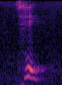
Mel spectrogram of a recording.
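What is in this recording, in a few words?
"cik3", Cantonese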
